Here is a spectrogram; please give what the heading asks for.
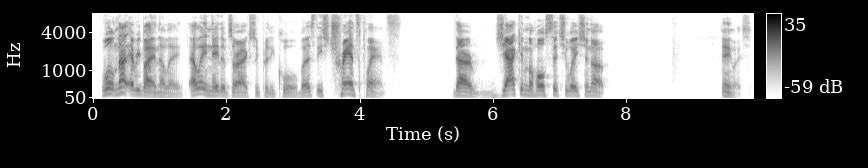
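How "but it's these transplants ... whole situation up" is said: usual speaking voice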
